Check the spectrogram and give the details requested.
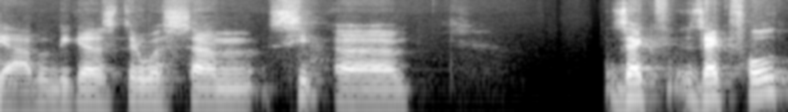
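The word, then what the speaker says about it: segfault: because there was some ZEG fault, that's the proper pronunciation, ZEG fault, segmentation fault, when trying to access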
